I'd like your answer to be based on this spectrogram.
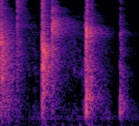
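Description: A few scattered handclaps from a church audience, about four distinct sharp claps spaced across a brief moment, sparse rather than sustained applause.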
